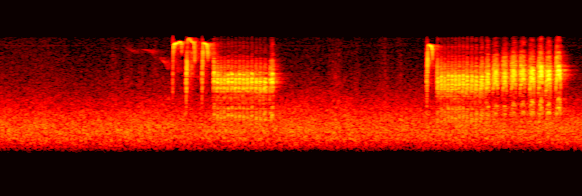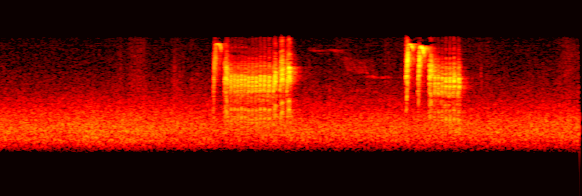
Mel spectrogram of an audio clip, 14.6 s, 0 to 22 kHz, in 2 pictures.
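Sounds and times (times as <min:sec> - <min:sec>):
soft background hiss: 0:00.0 - 0:14.5
Eurasian blue tit Cyanistes caeruleus scolding: 0:02.2 - 0:03.5, 0:05.4 - 0:07.1, 0:10.0 - 0:11.0, 0:12.4 - 0:13.2.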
